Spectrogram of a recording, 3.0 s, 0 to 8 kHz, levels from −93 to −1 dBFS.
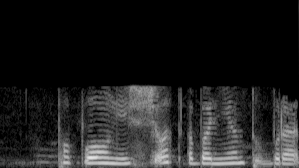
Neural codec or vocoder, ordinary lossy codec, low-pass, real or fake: codec, 24 kHz, 6 kbps, HILCodec; AAC, 16 kbps; 7.2 kHz; fake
